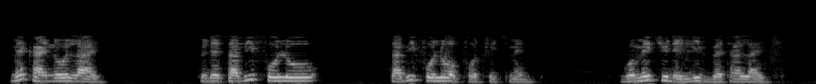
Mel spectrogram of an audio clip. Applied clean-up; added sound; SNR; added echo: neural separator model SepFormer DNS4.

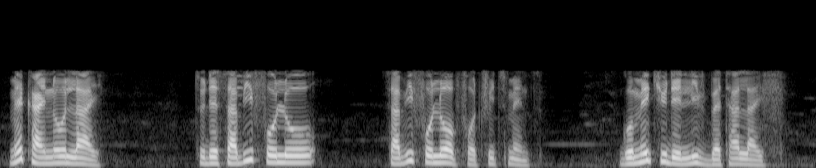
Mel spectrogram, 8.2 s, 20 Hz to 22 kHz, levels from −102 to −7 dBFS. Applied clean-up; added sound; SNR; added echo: none; none; none; none.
